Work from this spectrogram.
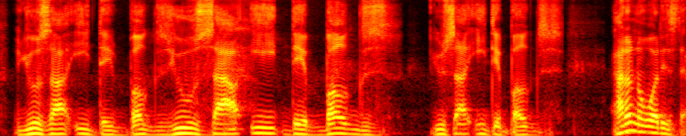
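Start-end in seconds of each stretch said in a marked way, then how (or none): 0.2-5.7 bugs dropped deep and dragged out. Recalling a voice others compared to a star, the speaker does an Arnold Schwarzenegger-like voice. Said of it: "I sounded like something Arnold Schwarzenegger".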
